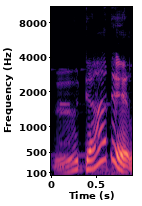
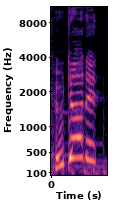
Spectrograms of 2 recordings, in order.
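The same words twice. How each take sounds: First: It is said in a worried, anxious tone. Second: It is said in a cheerful, upbeat tone. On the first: The question is grave and troubling. The speaker calls it right. "the last time where he's like, "Who done it?" Like, "Oh no, who was it?"" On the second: The question is a lighthearted game. The speaker calls it wrong. "He sounds too happy"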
